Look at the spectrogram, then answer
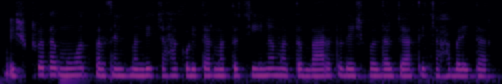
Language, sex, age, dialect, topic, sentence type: Kannada, female, 18-24, Northeastern, agriculture, statement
